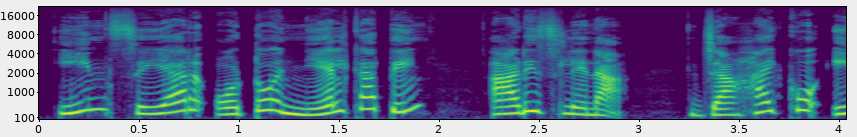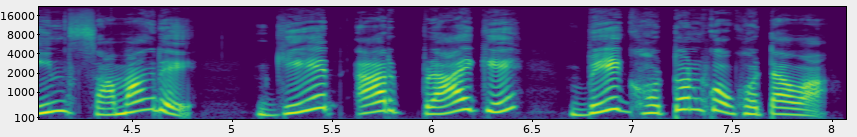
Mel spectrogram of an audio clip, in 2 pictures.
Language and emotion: Santali, angry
